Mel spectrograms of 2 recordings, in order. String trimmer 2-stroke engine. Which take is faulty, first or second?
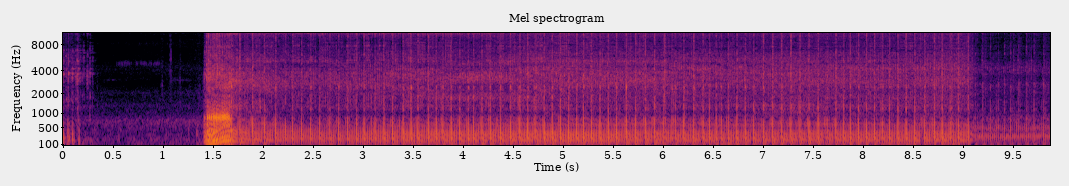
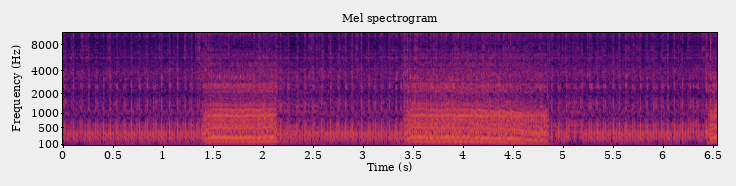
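second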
